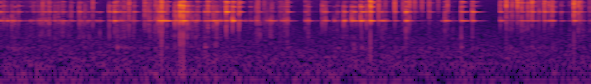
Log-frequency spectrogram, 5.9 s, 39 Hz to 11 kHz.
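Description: Long acrylic nails tap and scratch a hollow amber glass vase with a woven relief pattern, lying on its side. A fast, dense stream of bright clicks and scratchy ticks rides over a thin glassy ring near 2.7 kHz that dies away quickly. The clip briefly goes quiet just before the fifth second, then the tapping resumes.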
